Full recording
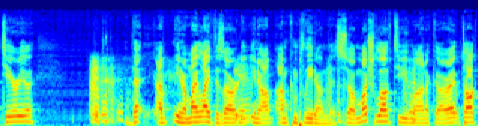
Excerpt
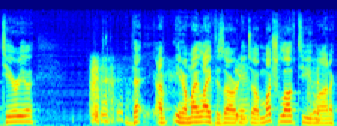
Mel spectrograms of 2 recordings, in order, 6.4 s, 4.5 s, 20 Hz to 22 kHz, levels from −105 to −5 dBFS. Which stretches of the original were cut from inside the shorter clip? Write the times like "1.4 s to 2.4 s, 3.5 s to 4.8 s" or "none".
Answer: 3.3 s to 4.6 s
